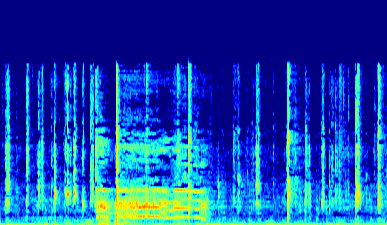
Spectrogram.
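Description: A rooster crows once, about a second and a half in, a call lasting nearly two seconds that falls away at the end. Sharp clicks and clinks of scallop shells being handled on a table sound throughout.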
